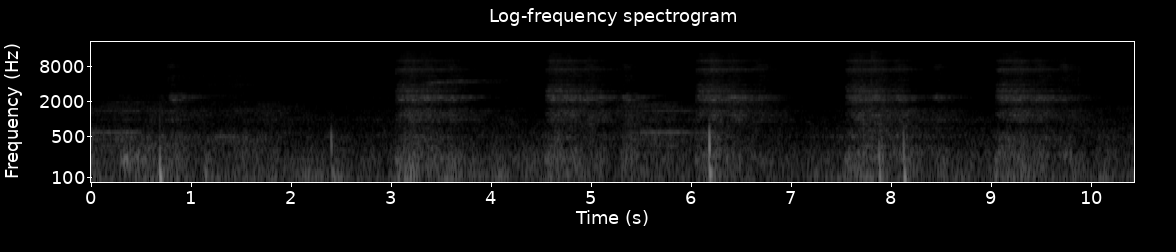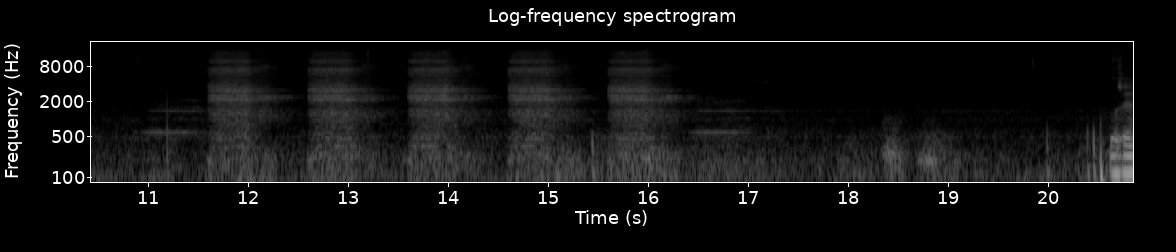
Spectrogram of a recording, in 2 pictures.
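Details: Hamilton ICU ventilator during flow sensor calibration: repeated airy whooshing pulses, irregular at first, then regular bursts about one a second, with faint clicks and room noise.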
